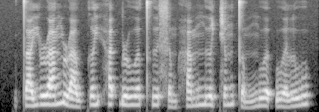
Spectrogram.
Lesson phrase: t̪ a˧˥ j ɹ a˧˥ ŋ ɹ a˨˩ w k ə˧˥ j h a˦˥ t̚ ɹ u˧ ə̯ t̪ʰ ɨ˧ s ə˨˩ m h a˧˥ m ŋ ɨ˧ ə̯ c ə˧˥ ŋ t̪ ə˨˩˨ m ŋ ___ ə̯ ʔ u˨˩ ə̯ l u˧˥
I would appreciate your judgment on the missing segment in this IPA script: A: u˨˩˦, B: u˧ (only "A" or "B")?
B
